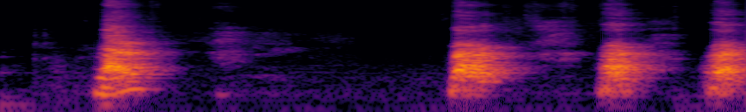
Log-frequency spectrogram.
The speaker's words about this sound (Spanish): Es que está escuchando a la gente afuera. Mirá, Nala, mamá. Sí, voy a ir a ladrar a la puerta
